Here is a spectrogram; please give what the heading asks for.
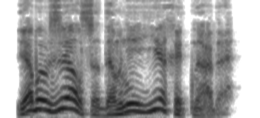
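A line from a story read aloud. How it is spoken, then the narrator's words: Cheerful reply. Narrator (Russian): весело ответил Бердышев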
